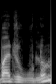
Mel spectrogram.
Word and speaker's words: Barolo: Jeg sier jo Barolo, men hvis man skal uttale riktig italiensk uttale, så er det Barolo.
